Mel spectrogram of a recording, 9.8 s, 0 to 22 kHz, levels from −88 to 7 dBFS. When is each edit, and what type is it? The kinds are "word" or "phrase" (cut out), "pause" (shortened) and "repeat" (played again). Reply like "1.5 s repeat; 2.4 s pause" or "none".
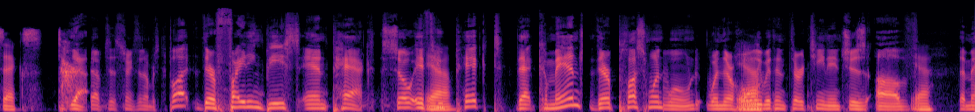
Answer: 0.9 s phrase; 1.7 s pause; 5.1 s pause; 5.8 s word; 6.6 s phrase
